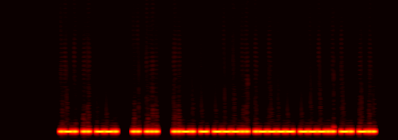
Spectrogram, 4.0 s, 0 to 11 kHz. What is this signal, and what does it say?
Morse code, heard as a keyed tone, about 54 wpm, 700 Hz. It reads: RIG IS FT818ND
